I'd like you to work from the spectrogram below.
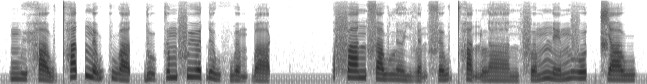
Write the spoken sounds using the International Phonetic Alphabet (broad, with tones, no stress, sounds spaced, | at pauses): m ɨ̤˨˩ h a˧˩ w t̪ʰ a˦˥ t̚ n ə̰˧˥ w k w a˨˩ t̚ ɗ ṵ˧˨ k ə˧ m f ɨ˧ ə̯ ɗ ə̤˨˩ w h w ə̰˧˨ m ɓ a˨˩ k̚ | f a˧ n s a˧ w l ə̤˨˩ j l ə̰˧˨ n s ə˨˦ w t̪ʰ a̰˧˨ n l a̤ː˨˩ n f ə˨˦ m n e˨˦ m v o˦˥ t̚ t͡ɕ a˧ w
